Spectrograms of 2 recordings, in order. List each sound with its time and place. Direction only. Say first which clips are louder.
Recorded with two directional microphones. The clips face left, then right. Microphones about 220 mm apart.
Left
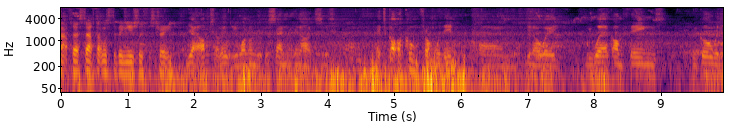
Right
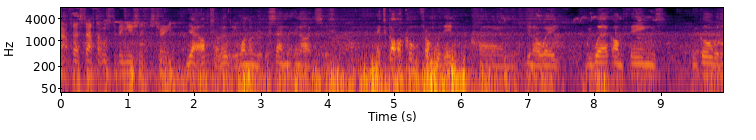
0.0 s speech: left 10 dB; 50° left (ahead or behind)
1.9 s speech: even; centre (ahead or behind)
7.0 s speech: left 1 dB; centre (ahead or behind)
